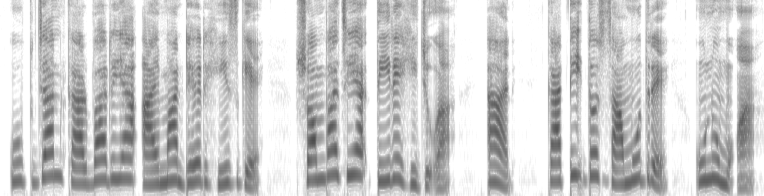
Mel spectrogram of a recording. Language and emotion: Santali, neutral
